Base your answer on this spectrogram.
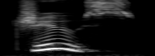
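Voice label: "juice", English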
